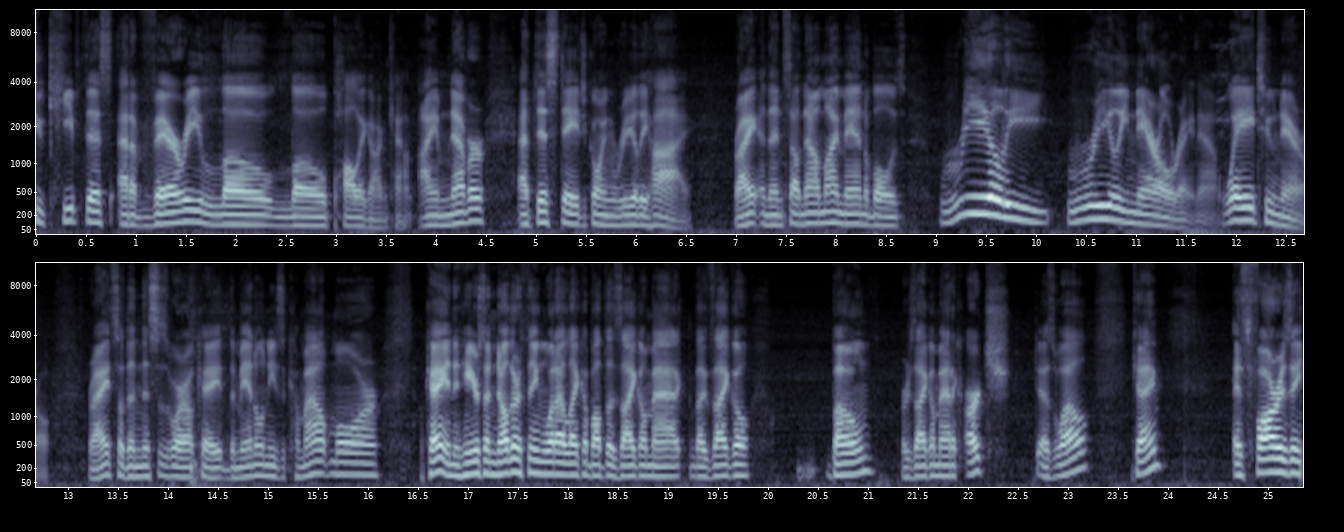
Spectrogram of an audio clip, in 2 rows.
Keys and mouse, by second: 0.2-2.0 drag, 3.4 shift+click, 4.8 ctrl+right click, 7.6-8.3 typing, 12.9 click, 12.9 typing, 16.7 right click, 17.3 click, 18.7 right click, 19.2 shift+click, 20.2 right click, 21.7-25.1 right drag, 25.1 click.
